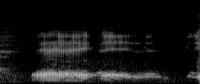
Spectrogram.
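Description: A man's voice giving a drawn-out, low hesitation sound, "uhhh", for about a second, trailing off in the middle of a sentence.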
